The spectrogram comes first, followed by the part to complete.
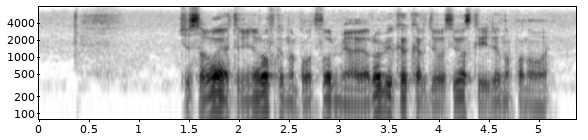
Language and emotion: Russian, neutral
